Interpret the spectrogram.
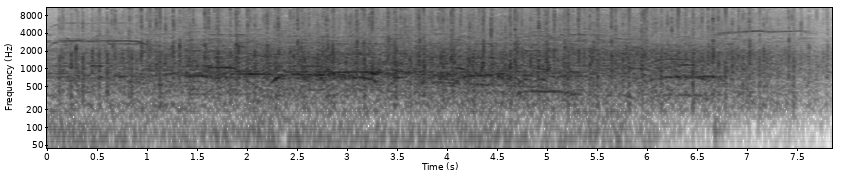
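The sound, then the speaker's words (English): A large crowd applauds and cheers loudly, dense clapping with scattered shouts and whistles, sustained throughout before easing slightly at the end. The crowd is cheering George Washington as he finishes the oath as President of the United States, while church bells ring. “Church bells ring once again, and the crowd goes wild.”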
